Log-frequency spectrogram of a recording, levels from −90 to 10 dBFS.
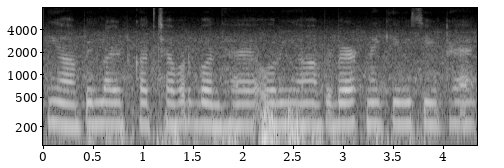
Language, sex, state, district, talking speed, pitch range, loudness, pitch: Hindi, female, Haryana, Rohtak, 205 wpm, 205-210 Hz, -17 LUFS, 210 Hz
